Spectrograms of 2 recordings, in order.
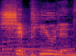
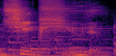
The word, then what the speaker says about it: Shippuden: Shippuden. – Shippuden.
